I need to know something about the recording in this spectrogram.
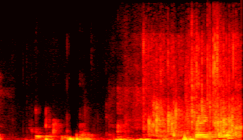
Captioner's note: applause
